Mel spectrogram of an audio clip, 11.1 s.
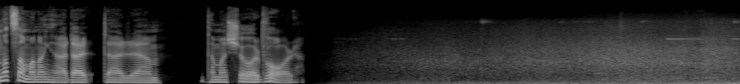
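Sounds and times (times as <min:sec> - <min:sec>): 
speech: 0:00.0 - 0:04.6
street traffic in London recorded by a cyclist's GoPro camera: 0:05.1 - 0:11.0.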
